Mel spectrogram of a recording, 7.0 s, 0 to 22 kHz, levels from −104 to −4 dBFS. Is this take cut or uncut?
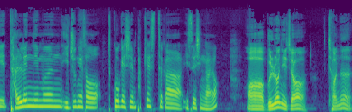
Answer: cut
